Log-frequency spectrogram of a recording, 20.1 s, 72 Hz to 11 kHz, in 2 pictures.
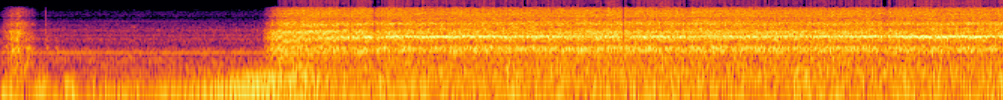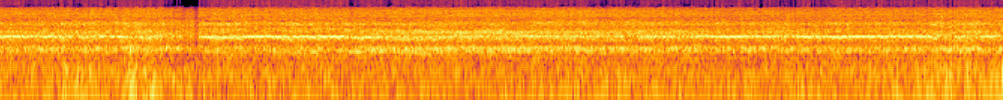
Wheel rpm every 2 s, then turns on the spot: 0, 70, 230, 230, 230, 230, 230, 220, 230, 230.
none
